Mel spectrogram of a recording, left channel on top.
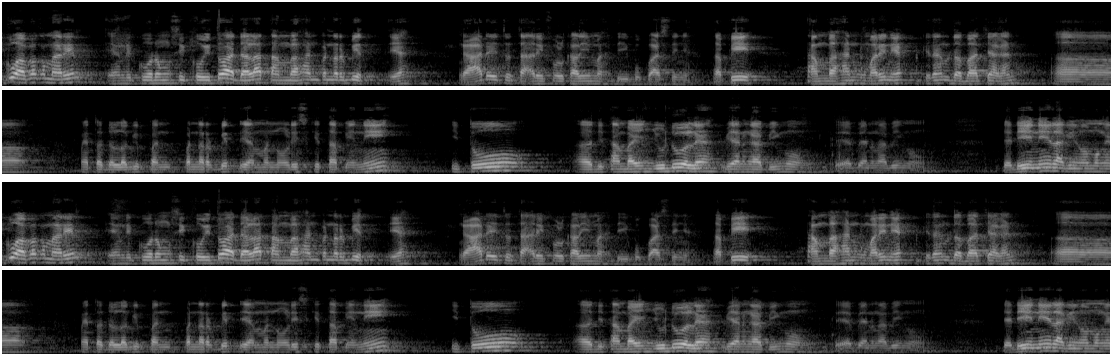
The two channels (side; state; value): both; normal; correlation 0.73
